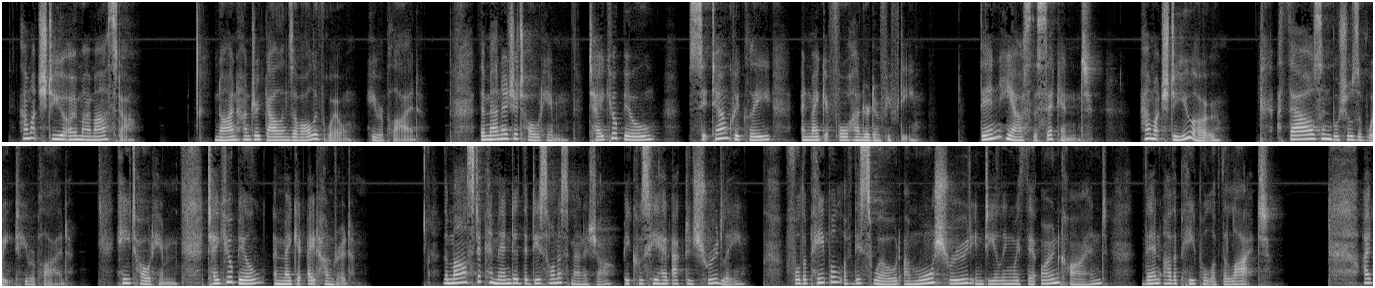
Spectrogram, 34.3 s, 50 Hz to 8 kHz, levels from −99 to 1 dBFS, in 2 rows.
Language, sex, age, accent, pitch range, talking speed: English, female, 20-39, Australian, 180-225 Hz, 155 wpm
